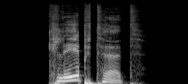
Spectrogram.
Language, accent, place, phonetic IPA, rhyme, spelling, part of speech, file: German, Germany, Berlin, [ˈkleːptət], -eːptət, klebtet, verb, De-klebtet.ogg
- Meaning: inflection of kleben: 1. second-person plural preterite 2. second-person plural subjunctive II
